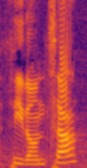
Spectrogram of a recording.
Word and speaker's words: Cidoncha: My last name is pronounced Cidoncha. Cidoncha?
